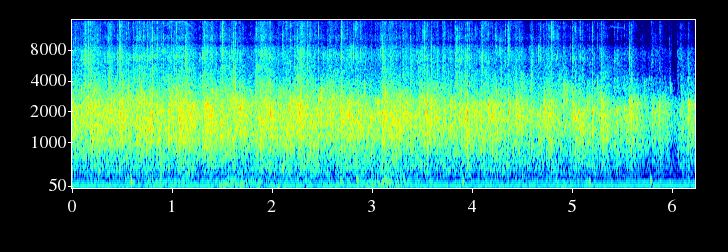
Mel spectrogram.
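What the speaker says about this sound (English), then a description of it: "Can you just give, please, a warm applause to Rosa and Laura?" A conference audience warmly applauds two session speakers, continuous room-filling clapping with a few sharper individual claps and a faint steady hum beneath, tapering slightly at the close.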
